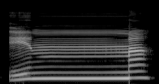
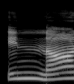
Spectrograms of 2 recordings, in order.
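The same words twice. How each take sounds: First: The double n is held with a nasal hum. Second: The double n is short without nasal hum. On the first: The speaker calls it right. "इन्ना गुन्ना करेंगे" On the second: The speaker calls it wrong. "इन्ना नहीं पढ़ना"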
